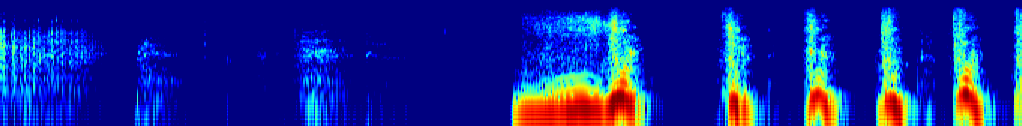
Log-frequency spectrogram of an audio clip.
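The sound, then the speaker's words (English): Dice rattle and clatter with a few quiet, uneven clicks for about three seconds, then a drawn-out vocal groan and five short, rhythmic grunting sounds. “He needs to make a roll, and you're going to need to make a very important roll as well, at a penalty.”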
